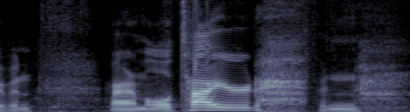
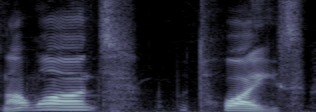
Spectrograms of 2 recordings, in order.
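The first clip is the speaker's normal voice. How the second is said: Not once, but TWICE; stress on twice; 5 semitones higher, 6 dB louder, much slower than usual. Real, not acted. Streamer hammers home how many times she died. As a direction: lean hard on twice.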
